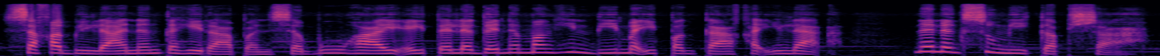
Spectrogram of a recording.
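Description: A woman's voice: mid-range voice, expressive, fairly quick. A woman reading a scripted love story as an audiobook narrator. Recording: music under the voice.

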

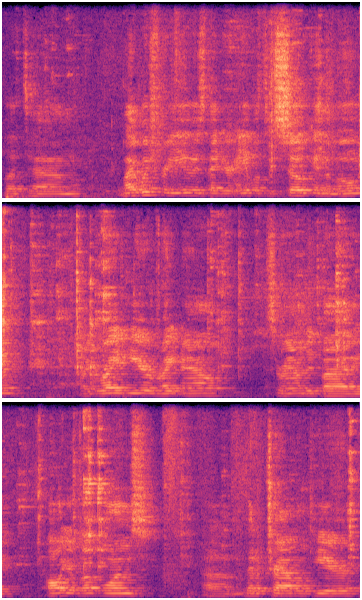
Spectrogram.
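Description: A young man giving an informal, joking best man's wedding speech in a halting, affectionate, teasing way over a PA in a tent. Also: fairly high pitch, level tone. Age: young adult. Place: large wedding reception tent at night. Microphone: handheld PA mic, picked up by distant camera. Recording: distant echoey PA sound, noisy guest-filled tent. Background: noisy wedding guests.

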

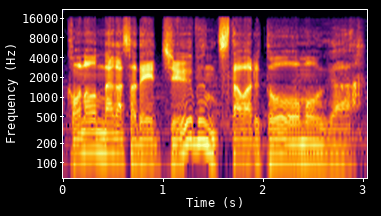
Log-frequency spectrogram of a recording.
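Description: A man's voice: on the low side, very animated, a little slow, fairly bright tone, soft background music. A man voicing a suave young knight captain in an anime game, teasing and nonchalant. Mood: amused, teasing. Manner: smooth-talking, nonchalant, wry.

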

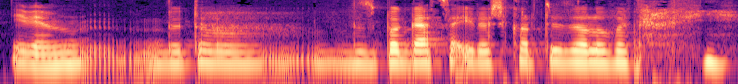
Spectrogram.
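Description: Female podcast co-host, casual and conversational, giggly, self-deprecating storyteller with a mid-pitched voice. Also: monotone, unhurried, warm tone. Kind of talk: casual chat.

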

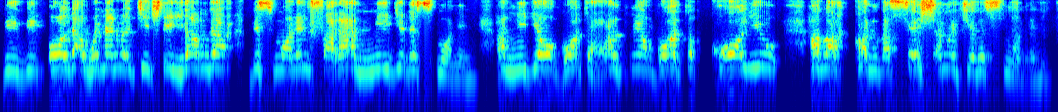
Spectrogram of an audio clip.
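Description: A woman leading a fervent, extemporaneous church prayer, pleading with repeated invocations and a raspy voice that swells into loud cries. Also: sits high, moderate pace, few pauses, poor audio.

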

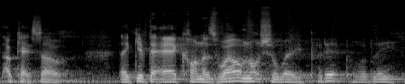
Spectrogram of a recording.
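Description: A man's voice: medium pitch, fairly quick. A man giving a casual walk-through of a house for sale, thinking aloud and trying out broken Thai phrases. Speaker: vlogger touring a house for sale. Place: inside an empty house with hard floors. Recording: echoey bare rooms.

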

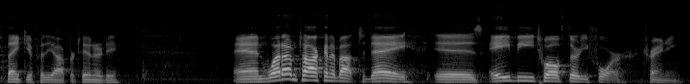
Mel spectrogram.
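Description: A man in his thirties, an assistant city attorney, giving a conversational ethics training in a city meeting room at a desk microphone, with many fillers. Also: mid-range voice. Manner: says he has a loud voice. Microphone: desk microphone on a stand.

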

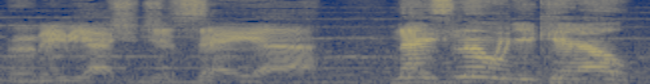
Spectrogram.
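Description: An actor playing a brash, irreverent older American vampire mentor in a video game, folksy and slangy with mocking asides. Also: male voice, on the low side, big pitch swings, normal speed, recorded from a distance, over music. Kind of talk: video game character dialogue.

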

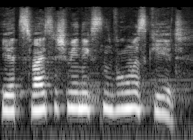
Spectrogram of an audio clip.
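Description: A man plays a nervous young student in a German audio play. His voice sits high, agitated and questioning, as if the world makes no sense to him. Music plays underneath. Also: little pitch movement, fairly quick, mellow, close to an everyday voice. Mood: bewildered. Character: Sekki, anxious, bewildered young male student.

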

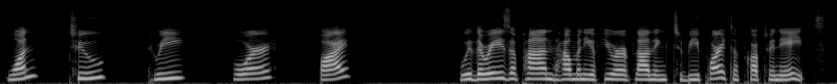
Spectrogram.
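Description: A young woman moderating a live panel on stage with a handheld mic, engaging the audience with quick polls. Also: on the high side, steady tone, a bit bright, clear, resonant tone, dry recording, studio quality. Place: stage in a large event hall.

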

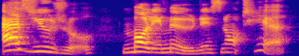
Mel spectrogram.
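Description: A woman's voice: mid-range voice, very animated, takes it slowly, pushed and bright, voice pushed up, full character voice. A woman voicing a strict, spiteful schoolmistress in a clipped, scolding manner for a storybook. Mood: stern.

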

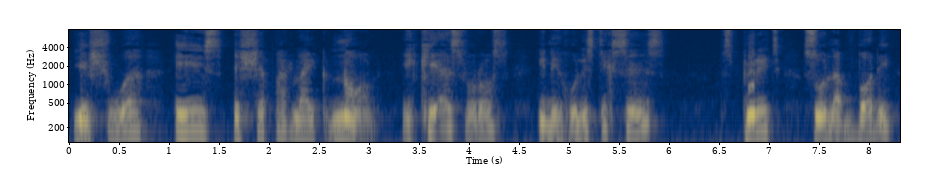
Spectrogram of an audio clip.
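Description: An older man gives an earnest Bible lesson straight to camera from a small room at home. His voice is husky and gravelly, with a warm, mellow tone, and his pitch swings widely as he stresses each numbered point. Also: lively intonation, slow pace. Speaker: Bible teacher.

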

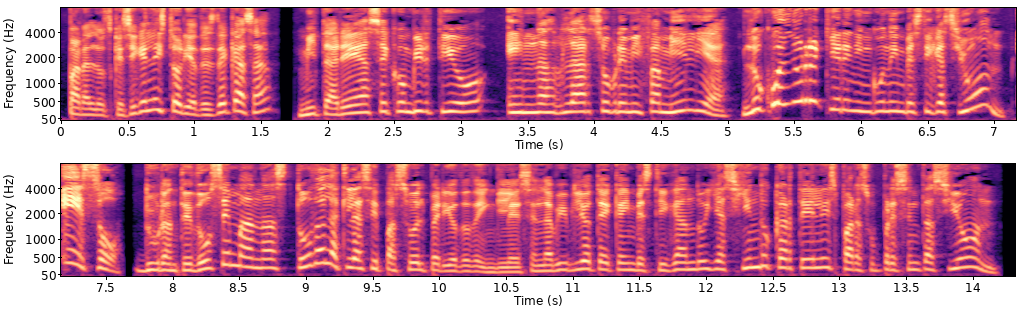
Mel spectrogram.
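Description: Male narrator for cartoon storytime, high voice, very animated swings, comedic and self-deprecating. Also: brisk, few pauses, no room sound, clean studio sound.

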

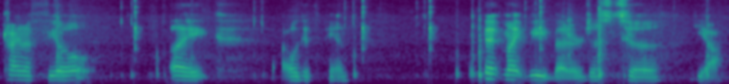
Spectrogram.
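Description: Hoarse guy rambling through a game, gravelly fry, lots of ums, faint hiss and mouse clicks behind. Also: fairly high pitch, fairly even intonation, takes it slowly, pauses often, fairly bright tone. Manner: rambling with many fillers and restarts. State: hoarse, losing his voice. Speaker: gaming channel host. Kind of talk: casual let's play commentary.

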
